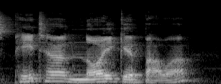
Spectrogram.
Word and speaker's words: Peter Neugebauer: It is Peter Neugebauer, Peter Neugebauer, which reads like Peter Neugebauer,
